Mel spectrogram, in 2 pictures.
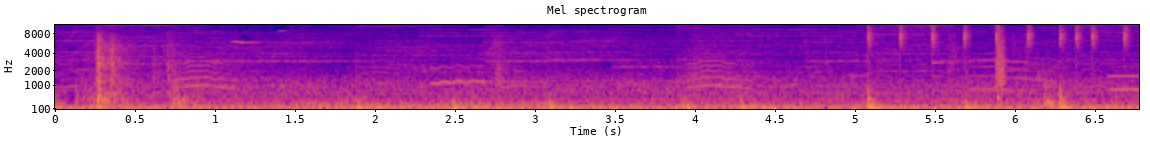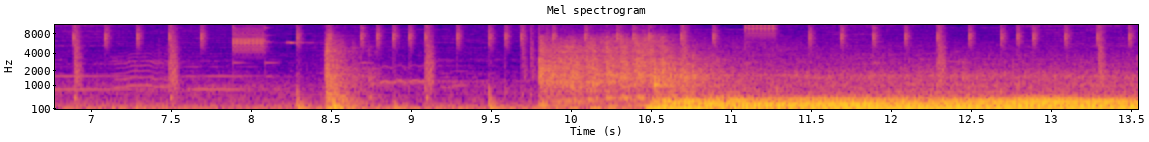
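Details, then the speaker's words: Crown Vic V8 cold start after coming back from the shop, fixed: brief starter crank, then catches into a strong steady fast idle under music; sounds healthy. "I gotta go make a run, so I figured it'd be perfect time for us to get a cold start on the Vic."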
